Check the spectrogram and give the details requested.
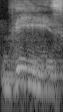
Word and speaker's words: these: That doesn't sound like these to me. It has to be longer.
